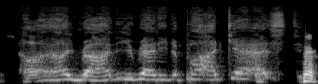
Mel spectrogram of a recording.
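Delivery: scratchy, raspy, just-woken-up sounding voice. Telling how your co-host calls you in the morning, do Opie's raspy voice. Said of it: "with his, you know, raspy voice".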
